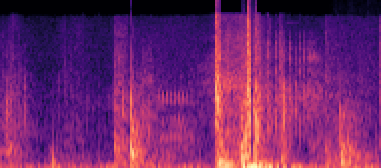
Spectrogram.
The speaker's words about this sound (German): Zurück am Klassenzimmer angelangt, öffnete Tom die Tür.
